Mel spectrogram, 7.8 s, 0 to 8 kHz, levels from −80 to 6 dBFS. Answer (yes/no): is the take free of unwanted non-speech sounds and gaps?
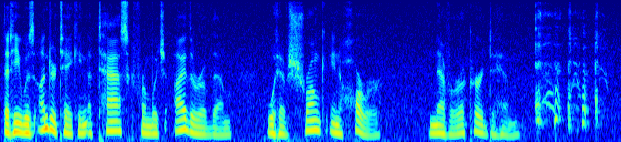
no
